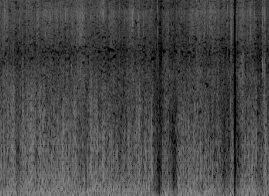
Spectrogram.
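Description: Strong typhoon wind buffeting the microphone: a steady low rushing noise with a short dip a little past halfway through.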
